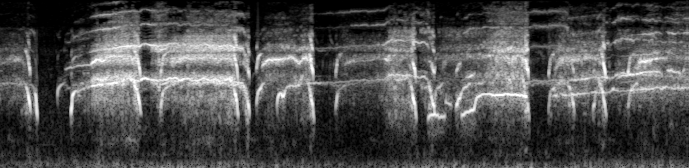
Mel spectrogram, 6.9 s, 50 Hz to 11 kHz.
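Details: In the Barycz Valley, Poland, on 5 May 2022, the male peregrine falcon brings a small bird and the female feeds the chicks. Loud, harsh, sustained wailing calls repeat in long bursts separated by brief pauses.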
